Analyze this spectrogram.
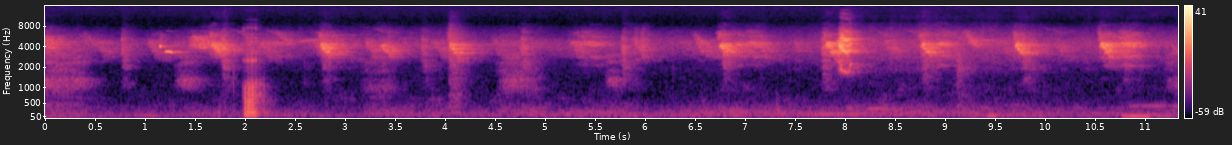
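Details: Double-collared seedeater singing at dawn, a series of short, high, buzzy chirping phrases repeated about every second, with one sharp click near the start and faint low background hum.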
